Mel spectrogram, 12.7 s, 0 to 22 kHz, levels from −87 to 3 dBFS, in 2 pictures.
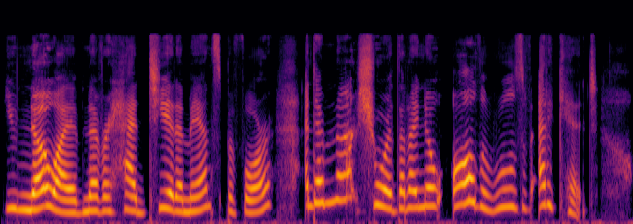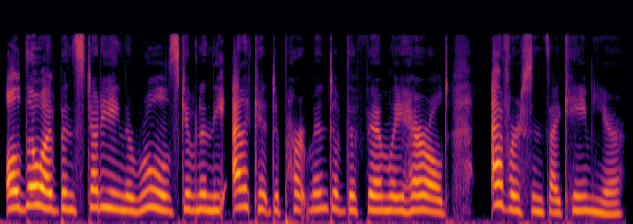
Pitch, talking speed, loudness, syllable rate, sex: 275 Hz, 200 wpm, -19 LUFS, 6.0 syllables/s, female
